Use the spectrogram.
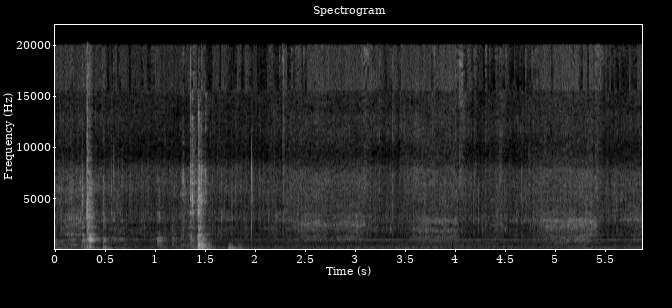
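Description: Dried fish frying in oil in a pan over raised heat, a continuous crackling sizzle with a few sharp pops and stirs near the start.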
